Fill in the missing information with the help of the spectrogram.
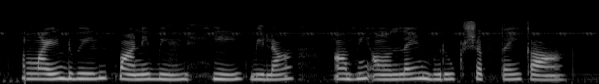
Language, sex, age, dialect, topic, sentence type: Marathi, female, 18-24, Southern Konkan, banking, question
